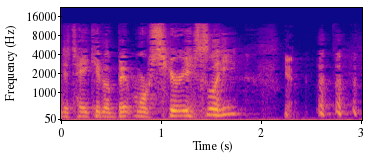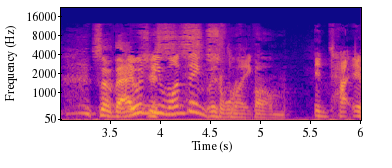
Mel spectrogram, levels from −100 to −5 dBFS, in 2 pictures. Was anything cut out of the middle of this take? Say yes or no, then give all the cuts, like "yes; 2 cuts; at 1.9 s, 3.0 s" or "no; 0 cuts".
yes; 1 cut; at 4.5 s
